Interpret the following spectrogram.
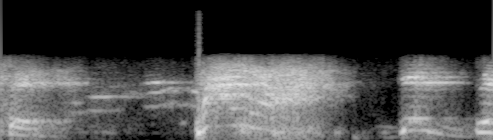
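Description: A preacher's raised voice: two loud, drawn-out cries without clear words, the second and longer about a second in.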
